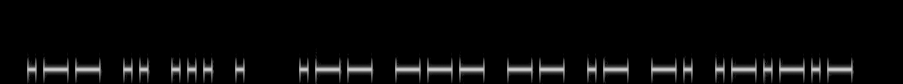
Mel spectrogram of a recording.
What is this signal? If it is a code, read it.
Morse code, heard as a keyed tone, about 15 wpm, 700 Hz. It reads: WISE WOMAN.
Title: Sentences from Top 1600 Words 15wpm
